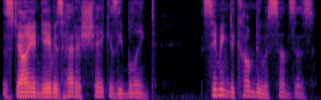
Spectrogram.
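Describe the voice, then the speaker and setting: A male narrator reads fiction with deliberate, dramatic phrasing. His voice sits in a middle register, and the recording is close and dry, with no room sound. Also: medium pitch, a bit bright, no room sound. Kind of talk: scripted story narration.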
